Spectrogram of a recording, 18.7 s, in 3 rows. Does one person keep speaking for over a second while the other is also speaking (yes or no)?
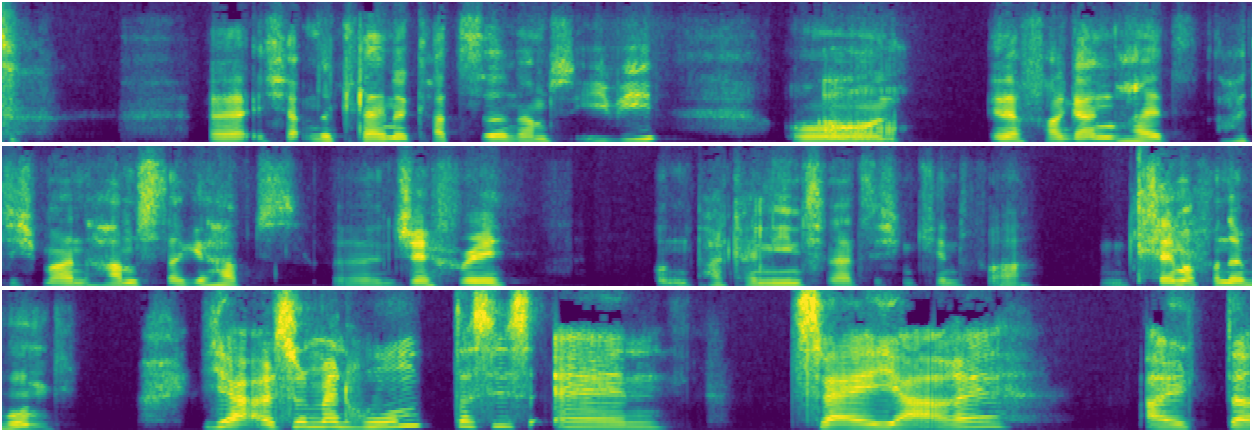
no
